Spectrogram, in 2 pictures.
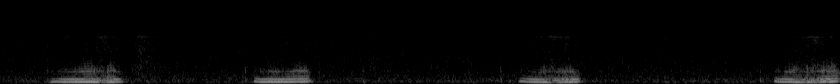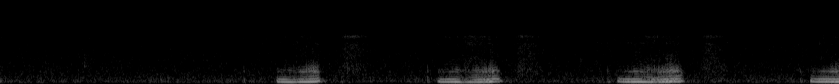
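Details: Sleeping female house cat snoring; short, deep, harmonic snorts come roughly every two seconds, some slightly longer than others, over a quiet indoor background.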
